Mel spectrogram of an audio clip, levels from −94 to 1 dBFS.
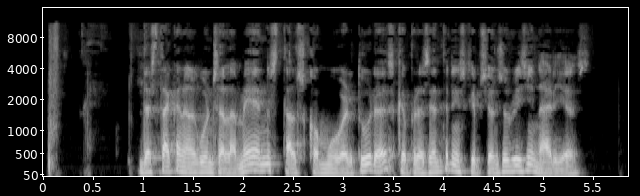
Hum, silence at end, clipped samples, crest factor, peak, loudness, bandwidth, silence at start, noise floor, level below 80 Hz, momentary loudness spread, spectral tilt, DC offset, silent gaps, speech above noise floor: none; 0.45 s; under 0.1%; 16 dB; -4 dBFS; -20 LUFS; 11.5 kHz; 0.05 s; -56 dBFS; -38 dBFS; 6 LU; -6.5 dB/octave; under 0.1%; none; 36 dB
